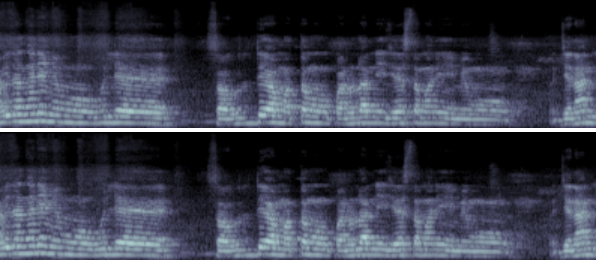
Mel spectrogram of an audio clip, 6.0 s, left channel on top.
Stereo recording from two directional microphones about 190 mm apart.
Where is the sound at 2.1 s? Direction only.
20° right (ahead or behind).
